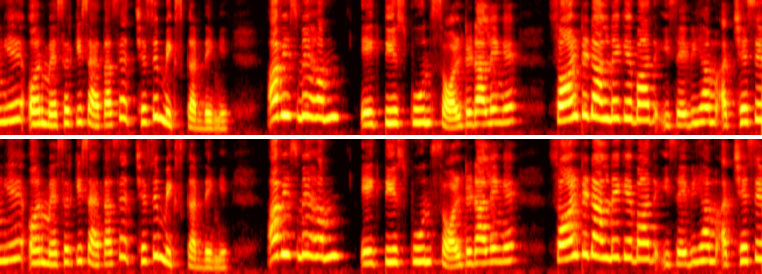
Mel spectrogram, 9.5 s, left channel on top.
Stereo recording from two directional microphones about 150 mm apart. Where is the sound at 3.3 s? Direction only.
50° left (ahead or behind).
